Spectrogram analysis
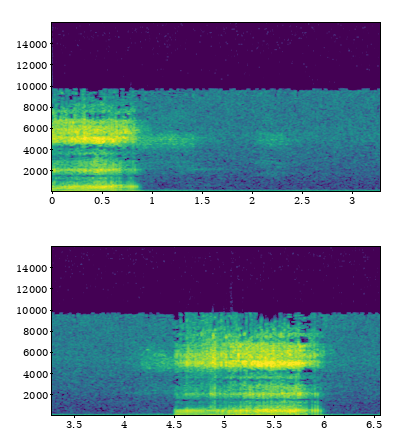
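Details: Middle-aged man's loud snoring during sleep: two loud, rough, rattling snores about four seconds apart, with quiet breathing between them.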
